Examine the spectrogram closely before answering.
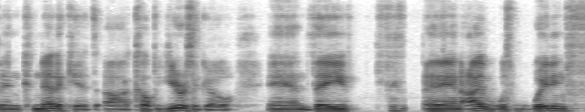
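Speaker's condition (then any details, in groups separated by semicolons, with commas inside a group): Stuttering; covert stuttering, hidden for years, struggled with speech since early years; went back to speech therapy as adult, now open about stuttering, National Stuttering Association member since 2006; stuttered badly when nervous or anxious, sometimes only mild, avoided speaking roles, chose behind-camera work; prolonged sounds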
